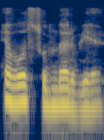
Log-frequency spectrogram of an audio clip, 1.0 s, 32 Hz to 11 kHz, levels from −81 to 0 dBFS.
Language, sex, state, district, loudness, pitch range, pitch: Hindi, male, Bihar, Jamui, -17 LUFS, 125-155 Hz, 140 Hz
